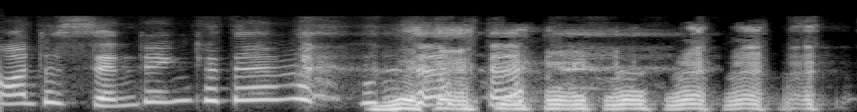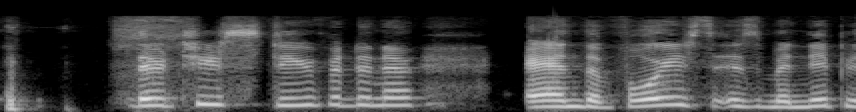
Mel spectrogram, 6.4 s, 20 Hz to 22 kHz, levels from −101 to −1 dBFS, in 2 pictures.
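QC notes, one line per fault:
Throughout: clock drift between sender and receiver. The sending clock runs slow by roughly one and a half percent, so the receiver's jitter buffer keeps draining and must be topped up to avoid running dry. The result is a faint, recurring unevenness in timing rather than any single obvious glitch. On a waveform it looks like normal speech. On a spectrogram the Opus band edge stays fixed at 12 kHz.
0.44 to 6.23 s: repeated timing corrections. To keep pace with the slow sender, the receiver repeatedly repeats short slices of audio. Across the stretch these add up to around a tenth of a second, so playback runs at 98% speed. The edits are small and unevenly spaced, heard, if at all, as slight hiccups or a subtly dragging tempo. A spectrogram shows occasional duplicated frame textures or smeared onsets. The waveform shows tiny seams where repeated pieces join.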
